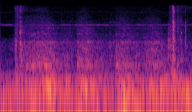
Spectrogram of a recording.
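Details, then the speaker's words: MJ truck with a battery that won't take a charge despite repeated cable work: starter turns the engine slowly and unevenly with a laboring low whir, not enough to crank it. "Nope, not enough. Alright. I don't know what the hell I'm doing wrong. I cannot get it to take a charge."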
